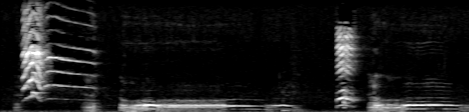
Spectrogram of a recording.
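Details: Samoyed copying a squeaky chicken toy with drawn-out, steady howling moans, broken by high squeals near the start and middle.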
